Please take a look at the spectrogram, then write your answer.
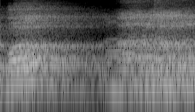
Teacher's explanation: क्योंकि बी जो साउंड है, योर टू लिप्स आर, बोलो ब, क्या हो रहा है? Your to lips are blocking the sound and then the air is coming out with obstruction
